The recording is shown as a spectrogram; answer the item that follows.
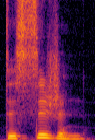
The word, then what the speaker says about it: decision: 后面半句我们要注意一个词叫做 decision decision 这个词我们看到有一个辅音、啊、就是这个字母 s 所代表的辅音应该是读成一个浊辅音的 r 的发法、啊、浊辅音 sh 或者是 r 都是需要翘舌的区别的话呢就是清辅音 sh 是一个送气音而浊辅音 r 是一个震动音、啊、我们需要这个声带震动发出这个 r 的发音 decision decision Can't let nobody make that decision for you.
